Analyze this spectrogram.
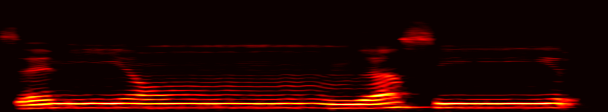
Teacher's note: We need to ghunna for 2 units of length.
